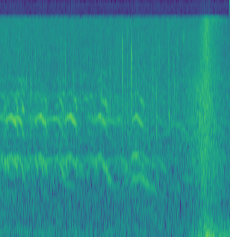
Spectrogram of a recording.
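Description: A large flock of seabirds calling all at once: a dense chatter of short, rising cries that thins out near the end, over a low steady hum.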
